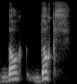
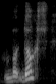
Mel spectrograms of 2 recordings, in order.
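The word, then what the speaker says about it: Dosch: que se llama Leticia Dox, no Bosch, Dox, pero que se escribe como si fuera Bosch, que hace también el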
